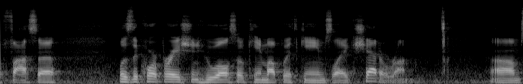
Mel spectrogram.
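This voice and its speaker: Low-voiced middle-aged man, casual and wry. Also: slight background noise. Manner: conversational, wry, self-described nerdy. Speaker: host of a retro tabletop gaming review series. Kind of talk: casual commentary, reading and reviewing a magazine article.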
